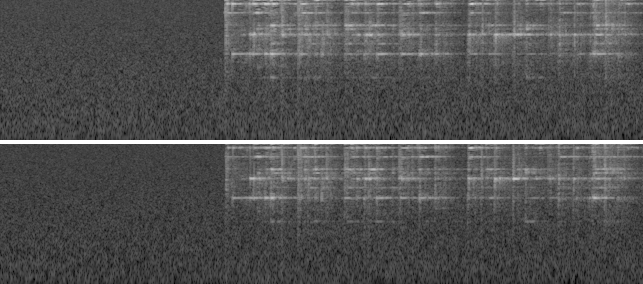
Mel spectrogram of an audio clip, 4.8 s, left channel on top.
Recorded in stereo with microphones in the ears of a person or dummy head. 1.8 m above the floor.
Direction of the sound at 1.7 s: 30° left (ahead or behind).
